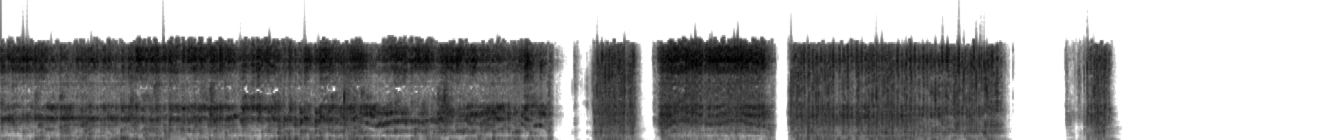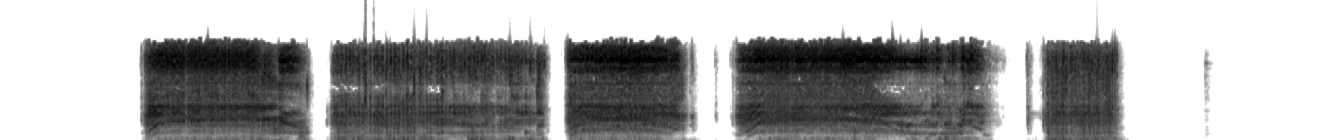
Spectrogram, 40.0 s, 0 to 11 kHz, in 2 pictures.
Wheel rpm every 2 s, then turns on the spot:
230, 230, 220, 190, 50, 130, 40, 30, 0, 0, 0, 170, 60, 50, 120, 100, 190, 60, 20, 0.
12-16 24-28 34-38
